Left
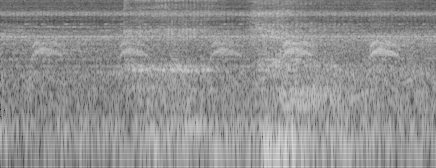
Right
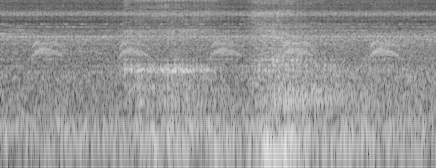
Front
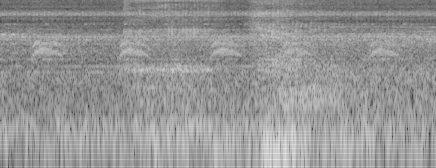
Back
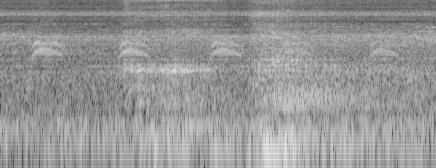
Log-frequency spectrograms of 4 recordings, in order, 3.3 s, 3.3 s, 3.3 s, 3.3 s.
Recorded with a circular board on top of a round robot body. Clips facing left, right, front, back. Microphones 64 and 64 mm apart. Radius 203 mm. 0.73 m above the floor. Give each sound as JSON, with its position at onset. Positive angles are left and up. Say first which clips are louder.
{"t": 0.9, "sound": "snoring", "louder": "right 4 dB, back 4 dB", "azimuth_deg": -135, "distance_m": 2.5}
